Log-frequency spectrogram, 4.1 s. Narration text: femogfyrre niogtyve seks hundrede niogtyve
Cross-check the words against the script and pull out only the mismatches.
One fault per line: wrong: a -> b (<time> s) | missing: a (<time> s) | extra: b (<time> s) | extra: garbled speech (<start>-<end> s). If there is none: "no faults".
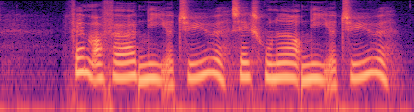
no faults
